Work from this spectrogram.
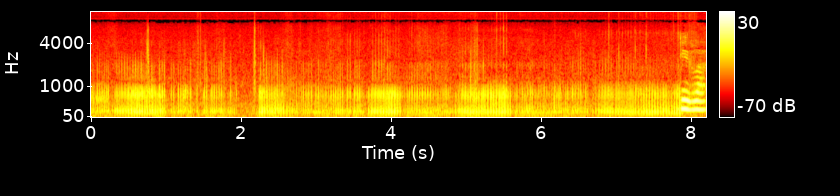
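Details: A baby male cat purring indoors while wanting a bottle; rhythmic low rumbling cycles of about a second continue quietly throughout, ending with a brief soft human voice.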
